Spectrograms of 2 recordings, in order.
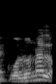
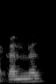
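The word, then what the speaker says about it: colonel: अब वो है कोलोनल और दे रहे कर्नल।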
